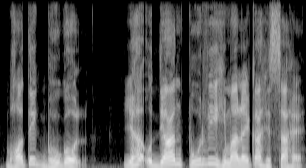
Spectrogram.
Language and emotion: Hindi, neutral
